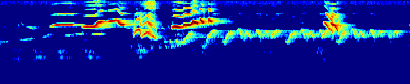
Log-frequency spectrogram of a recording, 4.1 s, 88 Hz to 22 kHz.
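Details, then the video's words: Oriental magpie-robin, caged, singing on a cold 15-degree third day of Tet: clear rising whistles and a downslurred note, then a long buzzy, rattling trill fading out. "Chòe than mùng 3 tết cái lạnh 15 độ chơi 1 tiếng chim k xuống đánh"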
